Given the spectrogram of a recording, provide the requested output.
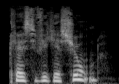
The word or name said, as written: klassifikation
